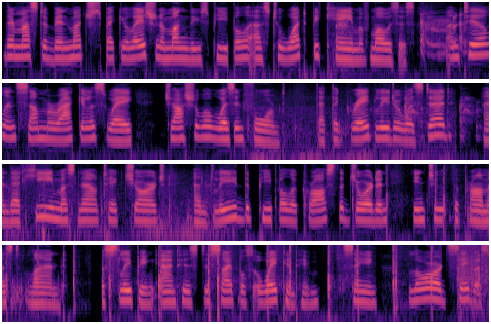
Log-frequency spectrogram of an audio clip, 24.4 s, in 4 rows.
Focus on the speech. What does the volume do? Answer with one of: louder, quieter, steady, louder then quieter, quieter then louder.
steady.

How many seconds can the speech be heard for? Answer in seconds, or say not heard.
24 s.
